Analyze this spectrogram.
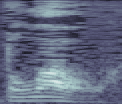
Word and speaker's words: BLAUX: here to talk about the blow it's spelled BL a u X portable air conditioner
